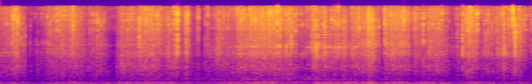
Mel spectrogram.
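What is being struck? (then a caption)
Dried pasta pieces. Hands scoop handfuls of dried tricolore Christmas pasta from a dark bowl and rub the pieces together, shuffling them. The result is a dense, continuous crisp rattling and rustling that is mostly high and bright, with small rises and dips, over a faint steady low hum.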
